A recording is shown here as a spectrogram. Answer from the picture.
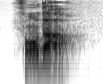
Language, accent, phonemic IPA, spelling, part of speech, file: French, France, /fɑ̃.daʁ/, fendard, adjective, LL-Q150 (fra)-fendard.wav
- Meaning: funny, comical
